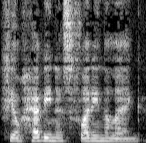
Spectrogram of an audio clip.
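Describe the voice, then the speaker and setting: A woman guiding a yoga nidra relaxation in a soft, breathy, soothing voice, giving gentle instructions with long pauses. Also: low voice, little pitch movement. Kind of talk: guided relaxation meditation.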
